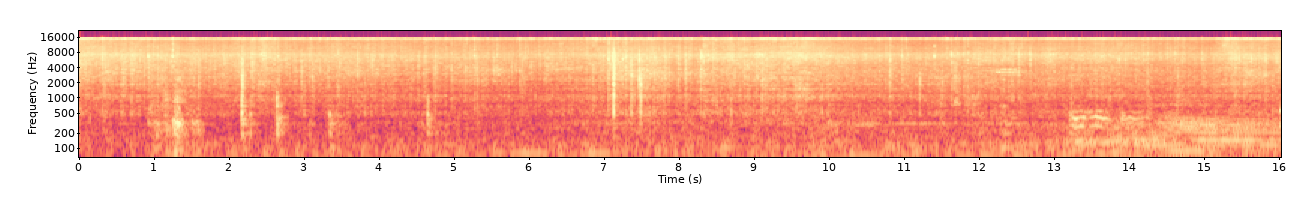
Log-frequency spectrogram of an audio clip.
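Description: Banana-leaf-wrapped hilsa parcels sizzling steadily in a little mustard oil in a kadai. A few light clicks come in the first half as they are turned over by hand.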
